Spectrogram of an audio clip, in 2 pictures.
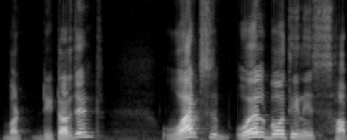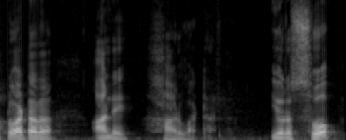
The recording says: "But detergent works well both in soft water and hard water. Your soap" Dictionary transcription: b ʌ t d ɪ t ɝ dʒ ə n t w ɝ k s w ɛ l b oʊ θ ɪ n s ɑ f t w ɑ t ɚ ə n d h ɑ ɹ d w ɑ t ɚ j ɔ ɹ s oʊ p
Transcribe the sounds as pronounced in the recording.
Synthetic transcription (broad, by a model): b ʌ t d ɪ t ɝ dʒ ə n t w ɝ k s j l b oʊ t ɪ n s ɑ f t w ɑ t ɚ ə n d h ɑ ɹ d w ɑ t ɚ j ɔ ɹ s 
